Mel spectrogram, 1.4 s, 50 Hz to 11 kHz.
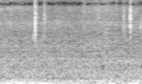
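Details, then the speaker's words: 1961 DeSoto 60,000-mile survivor V8 running off a remote fuel pump setup, fired up a day after first being started: low, even rumble with a steady beat and no knocks or misses, with a fan possibly running under the dash; normal idle. "There we go, she fired right up. Look at that. You're running great. I love it."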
